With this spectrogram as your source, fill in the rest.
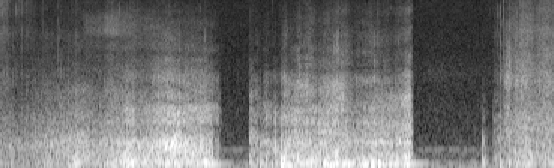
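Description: Fingertips press, rub and lightly scratch the top of a thick, soft yellow foam sheet wrapped hollow over a microphone. The result is a low, muffled, rumbling rustle that swells and fades, broken by two brief near-silent pauses.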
